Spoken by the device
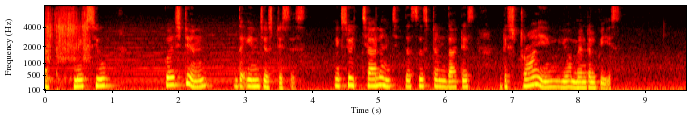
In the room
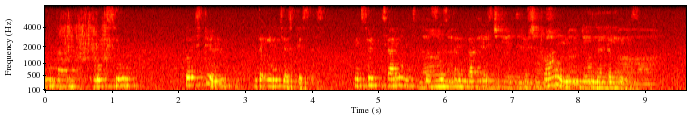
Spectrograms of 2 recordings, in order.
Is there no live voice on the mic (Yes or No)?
No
